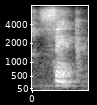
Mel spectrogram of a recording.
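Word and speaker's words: senk: Creole that will be sink. Sink, like you pronounce it basically like a sink, right? A sink in your bathroom.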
